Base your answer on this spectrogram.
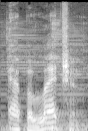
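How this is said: It is said the southern regional way. The speaker learned it in the central or southern mountains. "proudly pronounced Appalachian in the central and southern parts"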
